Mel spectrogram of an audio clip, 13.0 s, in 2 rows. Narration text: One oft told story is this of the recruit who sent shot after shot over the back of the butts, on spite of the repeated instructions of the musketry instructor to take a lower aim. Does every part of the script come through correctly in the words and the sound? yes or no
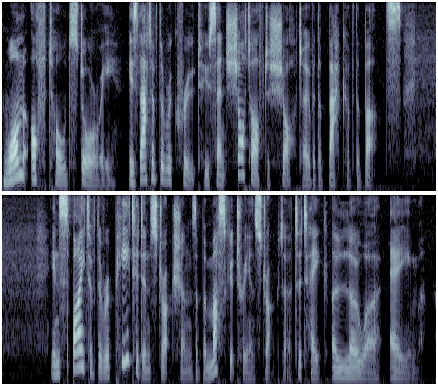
no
